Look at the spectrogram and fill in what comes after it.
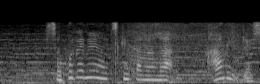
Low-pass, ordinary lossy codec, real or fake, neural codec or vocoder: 7.2 kHz; none; fake; codec, 24 kHz, 0.9 kbps, WavTokenizer, medium music audio release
